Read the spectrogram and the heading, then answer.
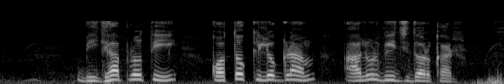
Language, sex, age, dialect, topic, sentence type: Bengali, male, <18, Rajbangshi, agriculture, question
